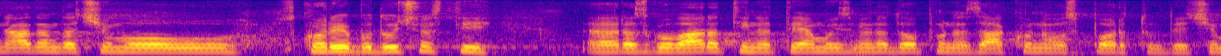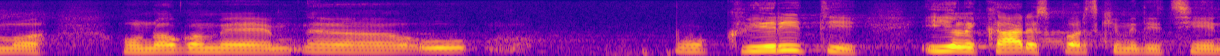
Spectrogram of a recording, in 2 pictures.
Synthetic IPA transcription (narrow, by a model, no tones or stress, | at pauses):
senaːd̪amd̪at͡ɕe̞mo̞usko̞ɾijojbud̪uːt͡ɕnost̪i | ɾazɡo̞ʋaːɾat̪inat̪e̞ːmuizmenad̪o̞punazaːko̞naospo̞ɾt̪uɡd̪e̞t͡ɕe̞mo̞umno̞ɡo̞me | uokʋiːɾit̪iile̞kaːɾe̞spo̞ɾt̪skeme̞d̪it̪siːne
